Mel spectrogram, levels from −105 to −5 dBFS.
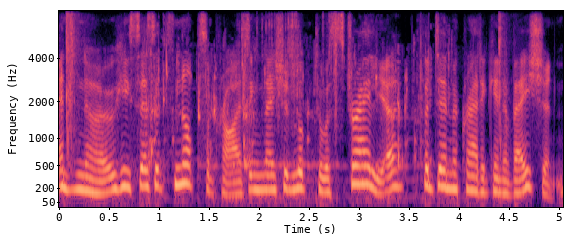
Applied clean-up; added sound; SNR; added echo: neural mask model RNNoise.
